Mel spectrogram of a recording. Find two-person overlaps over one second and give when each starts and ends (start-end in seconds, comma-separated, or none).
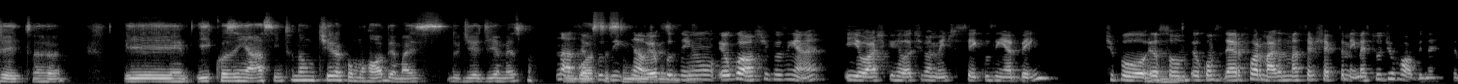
5.5-7.0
